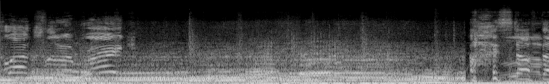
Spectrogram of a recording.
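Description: A 4WD engine revs loud and close on an off-road track at Scenic Rim, with steady droning power and shifting pitch as clutch and brake are worked, while someone talks over it throughout.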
